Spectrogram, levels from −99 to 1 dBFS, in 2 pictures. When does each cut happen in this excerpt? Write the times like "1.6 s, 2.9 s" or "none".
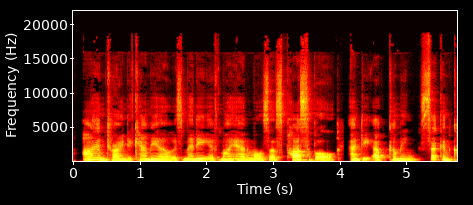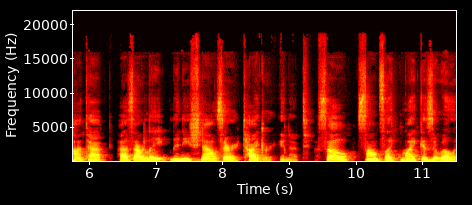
4.0 s, 6.3 s, 9.4 s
